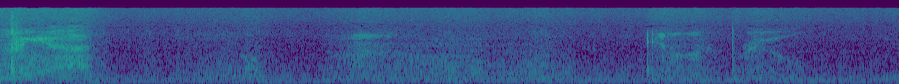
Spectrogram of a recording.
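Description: A person whispering faintly in short breathy snatches, over near silence.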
